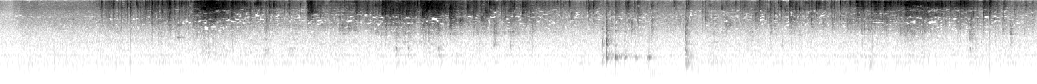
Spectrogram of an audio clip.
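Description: Pizza base sizzling and crackling on a hot flat griddle pan (tawa), a hiss that swells and eases several times, with a couple of soft knocks near the middle.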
